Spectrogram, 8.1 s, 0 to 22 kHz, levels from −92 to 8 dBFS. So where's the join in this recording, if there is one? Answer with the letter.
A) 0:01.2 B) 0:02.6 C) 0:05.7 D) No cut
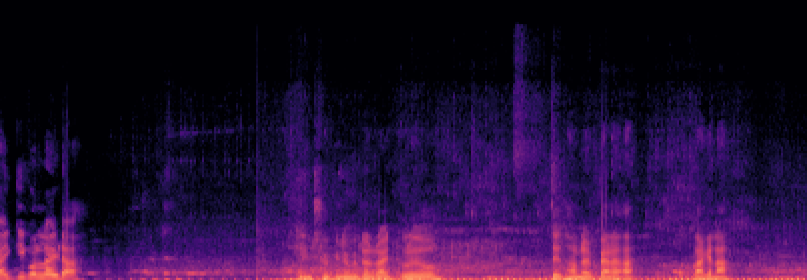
B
